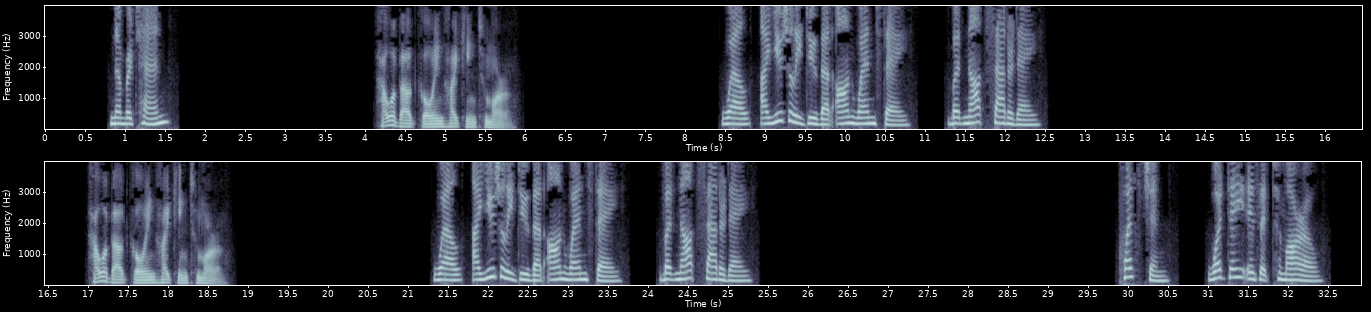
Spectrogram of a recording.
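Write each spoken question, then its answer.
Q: What day is it tomorrow?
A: Saturday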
